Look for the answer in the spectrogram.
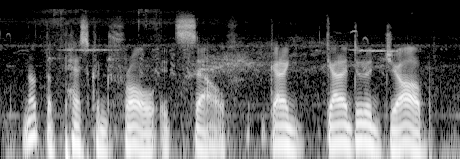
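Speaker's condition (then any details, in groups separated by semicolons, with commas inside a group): No condition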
